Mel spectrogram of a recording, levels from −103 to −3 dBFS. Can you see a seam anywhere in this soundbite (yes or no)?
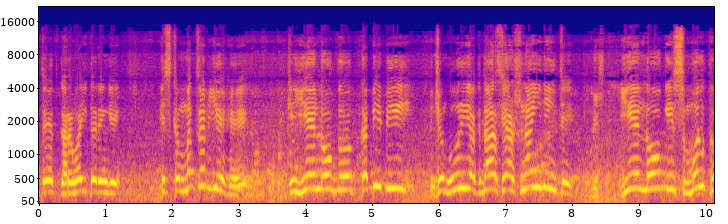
no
